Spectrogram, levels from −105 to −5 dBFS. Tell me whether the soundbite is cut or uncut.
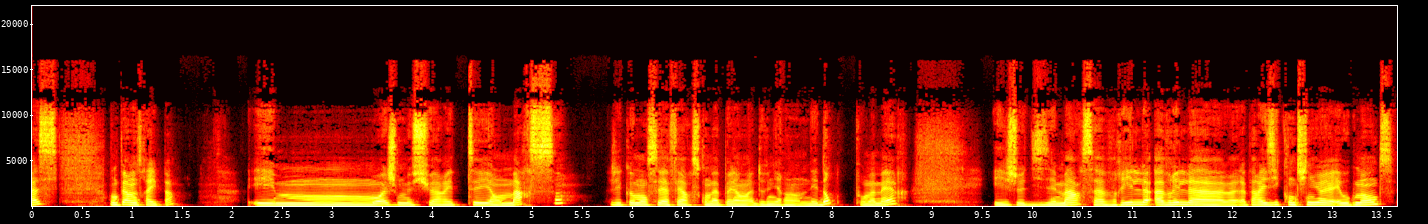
uncut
